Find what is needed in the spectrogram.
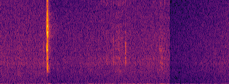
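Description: A single sharp snip about half a second in: cutters clipping the tail off a plastic cable tie.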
